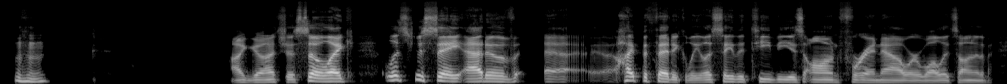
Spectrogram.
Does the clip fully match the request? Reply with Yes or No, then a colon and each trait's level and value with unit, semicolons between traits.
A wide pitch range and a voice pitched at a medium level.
No: wide, 5.9 semitones; low, 115 Hz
